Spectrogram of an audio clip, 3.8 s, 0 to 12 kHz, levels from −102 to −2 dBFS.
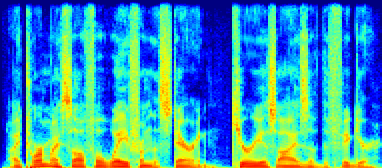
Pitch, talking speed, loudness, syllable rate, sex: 100 Hz, 190 wpm, -17 LUFS, 5.0 syllables/s, male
